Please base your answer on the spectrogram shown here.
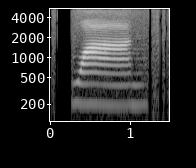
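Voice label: "waan6", Cantonese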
